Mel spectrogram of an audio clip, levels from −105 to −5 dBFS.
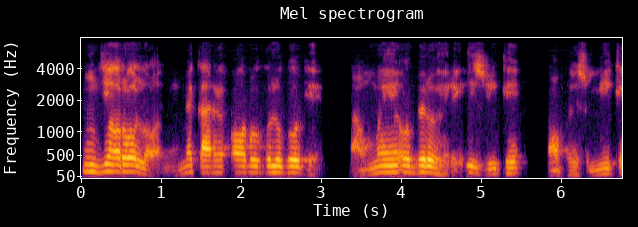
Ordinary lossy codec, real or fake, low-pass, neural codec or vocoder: none; fake; 7.2 kHz; codec, 24 kHz, 3 kbps, HILCodec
